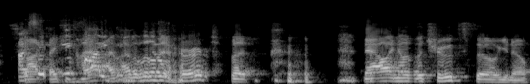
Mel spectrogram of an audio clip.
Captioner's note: laughs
